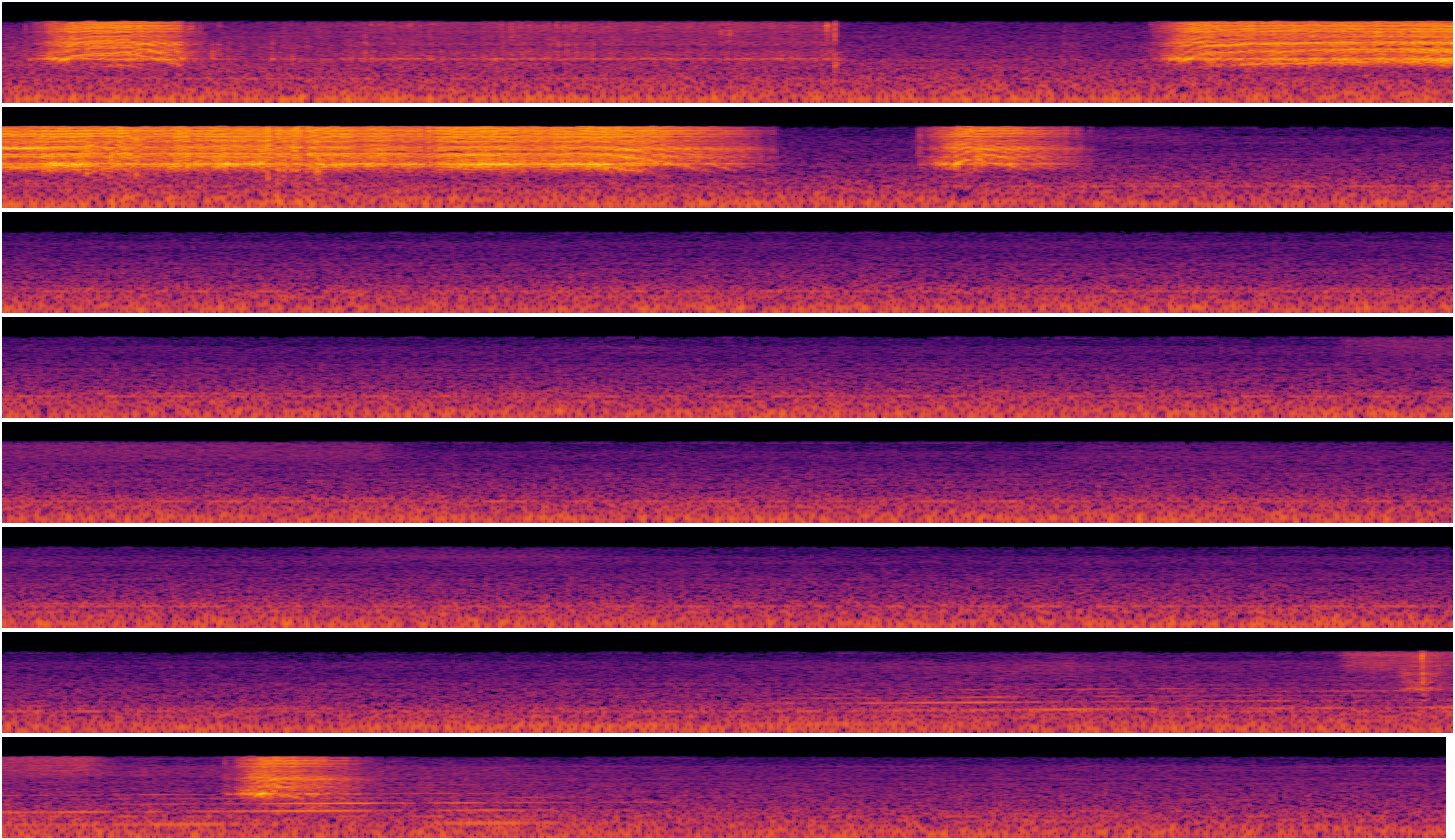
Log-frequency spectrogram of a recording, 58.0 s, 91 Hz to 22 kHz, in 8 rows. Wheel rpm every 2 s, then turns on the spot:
40, 10, 10, 200, 230, 60, 10, 0, 0, 0, 0, 0, 0, 0, 0, 0, 0, 0, 0, 0, 0, 0, 0, 0, 0, 0, 0, 0, 0.
0-4 10-12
